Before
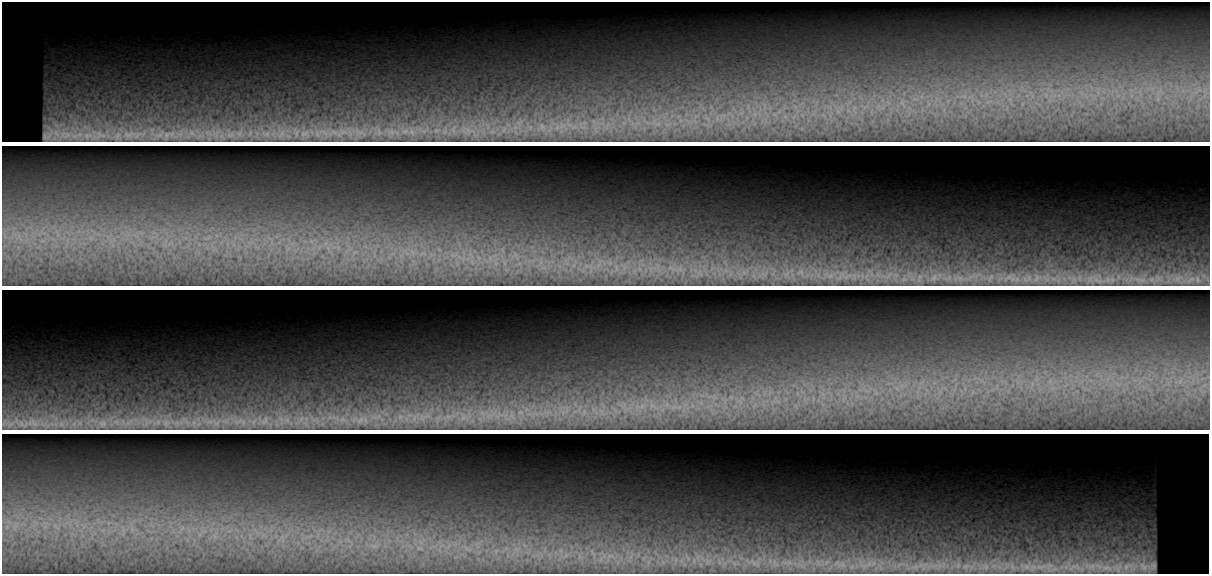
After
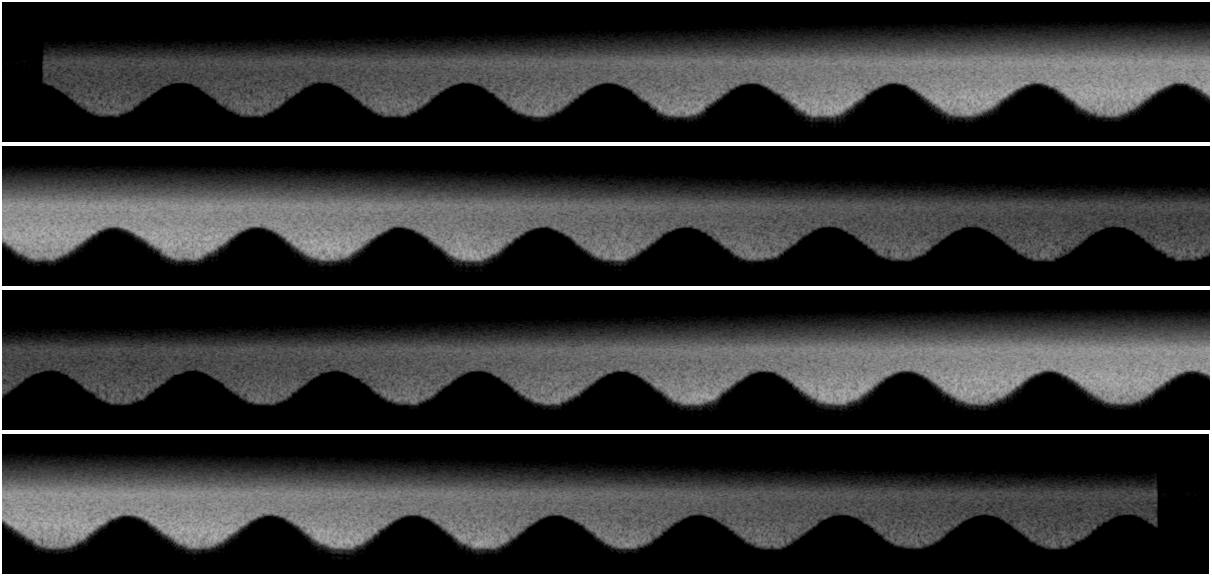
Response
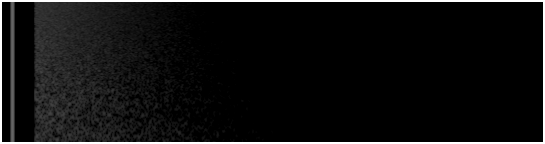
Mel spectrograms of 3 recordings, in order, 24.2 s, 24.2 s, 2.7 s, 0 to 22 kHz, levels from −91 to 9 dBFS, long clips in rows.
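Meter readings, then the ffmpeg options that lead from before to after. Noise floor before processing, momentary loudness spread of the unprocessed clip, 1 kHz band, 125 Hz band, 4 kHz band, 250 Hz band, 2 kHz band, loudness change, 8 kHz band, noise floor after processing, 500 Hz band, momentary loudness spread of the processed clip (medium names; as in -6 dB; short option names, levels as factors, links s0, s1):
-38 dBFS, 10 LU, +3.0 dB, under -40 dB, +16.5 dB, under -40 dB, +8.5 dB, +10.5 dB, 0.0 dB, -50 dBFS, under -40 dB, 21 LU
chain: -af "lowpass=f=3800:t=q:w=4.1,afreqshift=-14,afftfilt=real='re*gte(b*sr/1024,780*pow(2100/780,0.5+0.5*sin(2*PI*1.4*pts/sr)))':imag='im*gte(b*sr/1024,780*pow(2100/780,0.5+0.5*sin(2*PI*1.4*pts/sr)))':win_size=1024:overlap=0.75,volume=2.37"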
